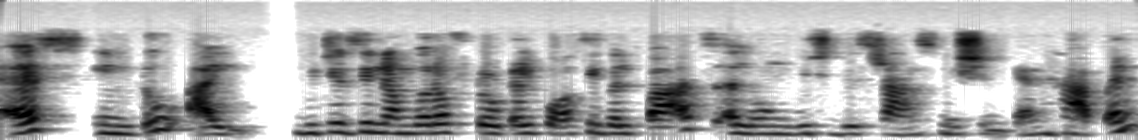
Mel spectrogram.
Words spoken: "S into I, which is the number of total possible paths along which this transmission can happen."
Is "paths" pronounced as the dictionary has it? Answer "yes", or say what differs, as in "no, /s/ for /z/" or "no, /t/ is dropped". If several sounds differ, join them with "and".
no, /t/ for /θ/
